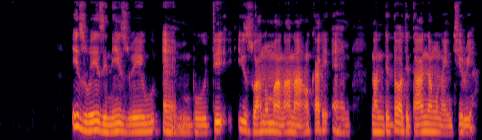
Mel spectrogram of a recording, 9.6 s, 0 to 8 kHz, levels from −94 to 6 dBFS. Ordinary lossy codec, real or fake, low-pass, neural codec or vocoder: none; real; none; none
